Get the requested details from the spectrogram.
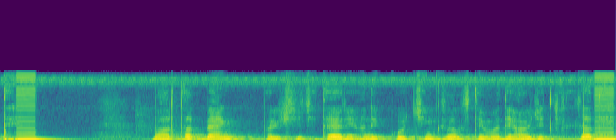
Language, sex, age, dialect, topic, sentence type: Marathi, male, 25-30, Varhadi, banking, statement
